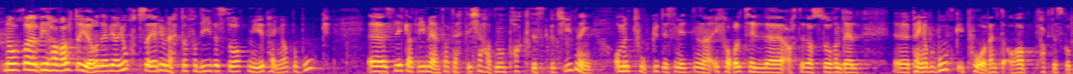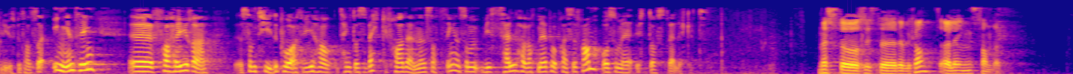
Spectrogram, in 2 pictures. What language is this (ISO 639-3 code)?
nor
